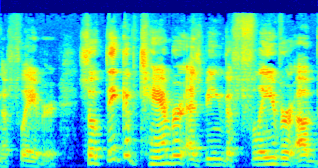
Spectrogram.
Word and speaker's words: timbre: you for that medic it's actually pronounced Tambor though that us s what I said timber timber as I said it Tambor is the unique quality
